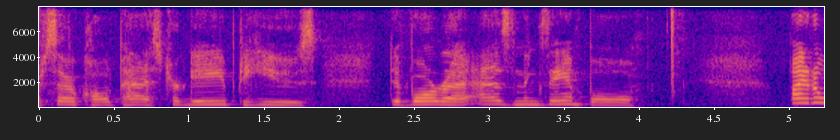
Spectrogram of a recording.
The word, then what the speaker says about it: Deborah: For example, I had mentioned Deborah, because that's actually the correct way to pronounce her name, but it got anglicized to Deborah.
